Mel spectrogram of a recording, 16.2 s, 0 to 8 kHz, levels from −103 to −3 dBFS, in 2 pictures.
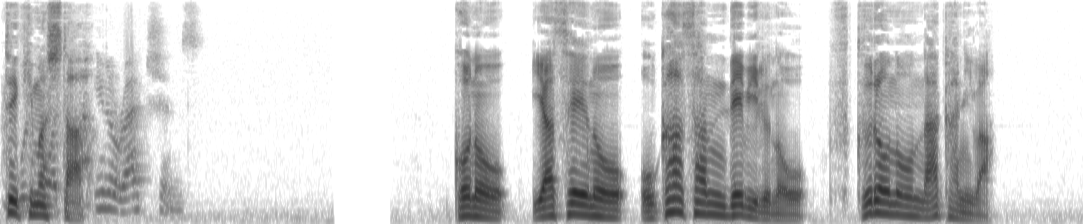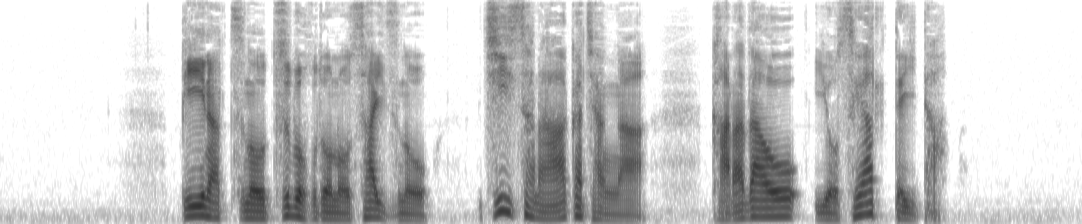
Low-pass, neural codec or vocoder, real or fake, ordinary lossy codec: none; none; real; none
